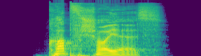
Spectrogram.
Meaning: strong/mixed nominative/accusative neuter singular of kopfscheu
- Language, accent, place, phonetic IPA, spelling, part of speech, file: German, Germany, Berlin, [ˈkɔp͡fˌʃɔɪ̯əs], kopfscheues, adjective, De-kopfscheues.ogg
